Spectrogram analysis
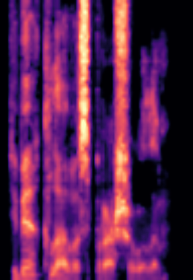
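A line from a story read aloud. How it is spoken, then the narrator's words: Snide remark. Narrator (Russian): ехидно заметила Катя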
